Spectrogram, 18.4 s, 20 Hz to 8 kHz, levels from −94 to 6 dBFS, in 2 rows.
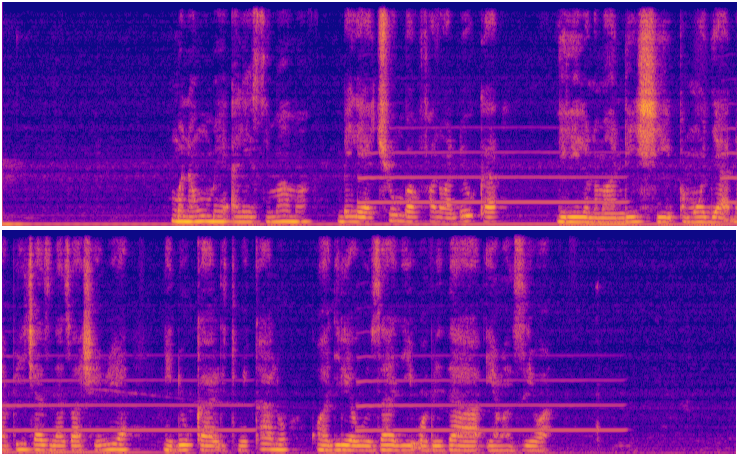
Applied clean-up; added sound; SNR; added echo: none; Trumpet; 19 dB; reverberation time 0.2 s.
